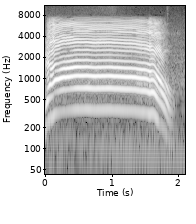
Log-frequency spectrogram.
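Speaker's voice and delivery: high, loud startled oh; a sudden shocked cry; surprised exclamation. Real, not acted. Startled gamer finds the farm entrance moved, loud high cry.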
